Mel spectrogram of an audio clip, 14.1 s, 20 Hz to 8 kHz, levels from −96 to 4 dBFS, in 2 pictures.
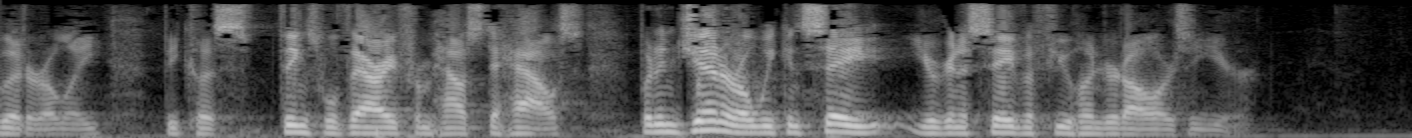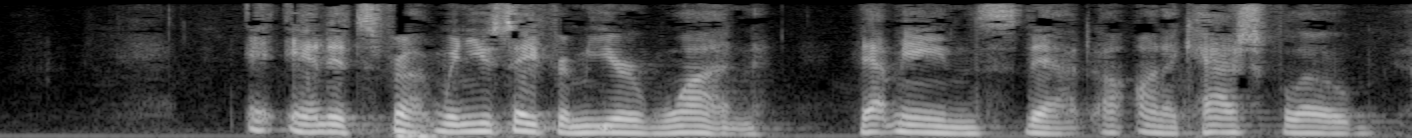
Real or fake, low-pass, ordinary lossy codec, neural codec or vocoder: real; 7.2 kHz; MP3, 32 kbps; none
